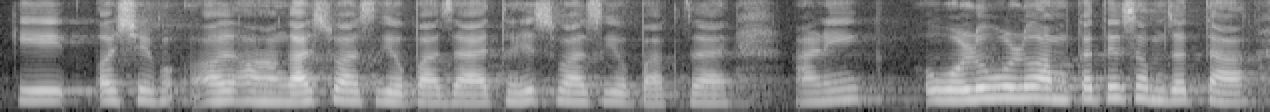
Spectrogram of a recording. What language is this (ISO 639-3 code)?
kok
